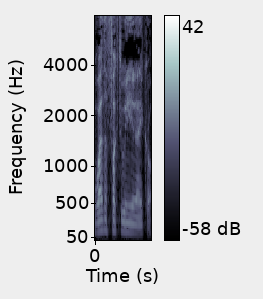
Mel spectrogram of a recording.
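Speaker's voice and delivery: quiet, fast, exasperated muttering. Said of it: "I'm like".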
